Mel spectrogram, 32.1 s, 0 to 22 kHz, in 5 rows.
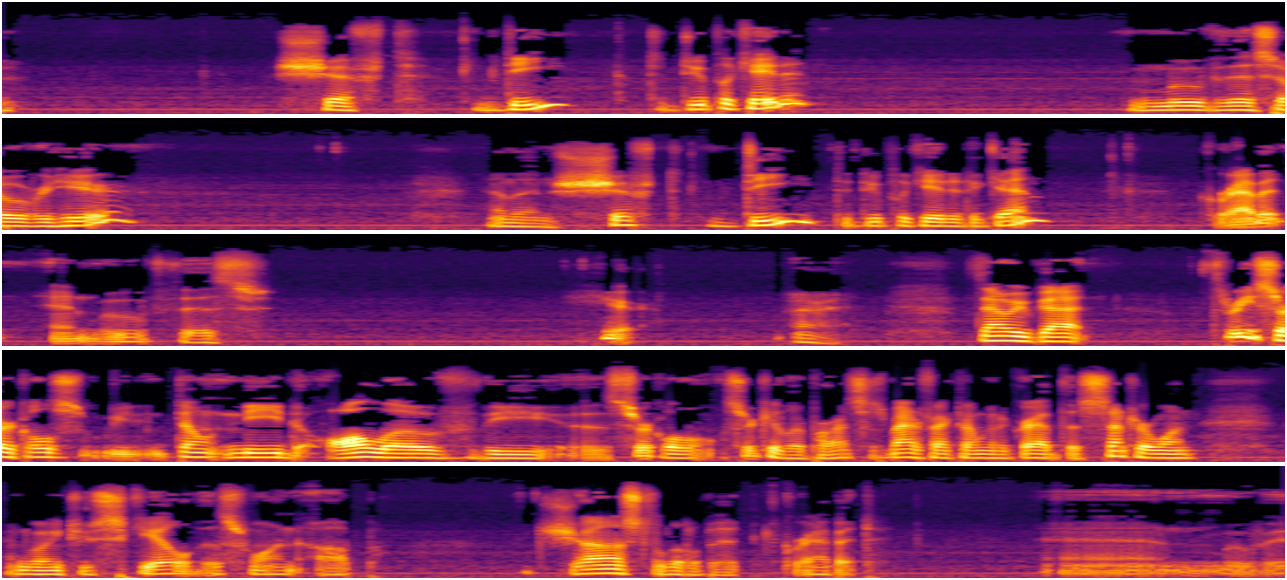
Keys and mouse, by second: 2.9 shift+d, 10.4 shift+d, 12.5 g, 17.9-24.4 middle drag, 26.6 s, 30.0 g.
